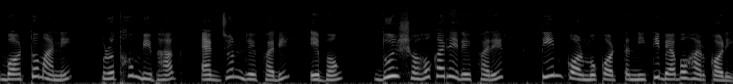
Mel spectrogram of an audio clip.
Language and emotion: Bengali, neutral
